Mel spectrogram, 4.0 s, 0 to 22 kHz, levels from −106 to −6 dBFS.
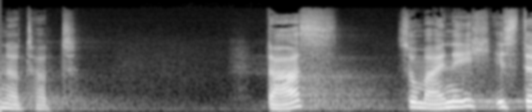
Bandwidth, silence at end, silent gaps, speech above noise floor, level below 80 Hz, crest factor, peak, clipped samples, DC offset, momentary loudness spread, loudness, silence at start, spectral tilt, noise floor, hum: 16.5 kHz; 0 s; none; 48 dB; -62 dBFS; 16 dB; -2 dBFS; under 0.1%; under 0.1%; 17 LU; -16 LUFS; 0 s; -4 dB/octave; -64 dBFS; none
